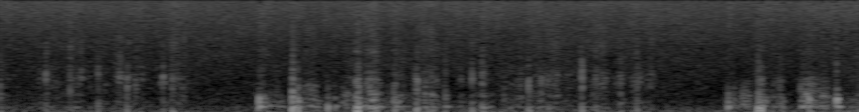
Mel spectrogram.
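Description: Long nails on both hands tap quickly on a black oval foam microphone cover. It sounds like a dense stream of soft, muffled thumps with a deep, throbbing low rumble and almost no bright edge.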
